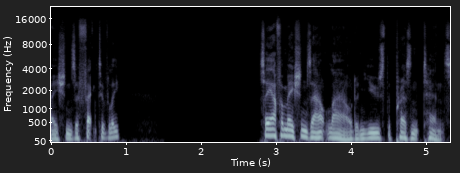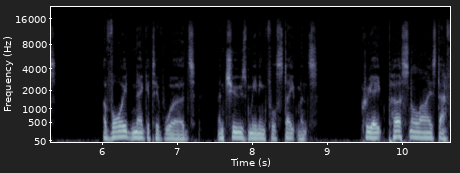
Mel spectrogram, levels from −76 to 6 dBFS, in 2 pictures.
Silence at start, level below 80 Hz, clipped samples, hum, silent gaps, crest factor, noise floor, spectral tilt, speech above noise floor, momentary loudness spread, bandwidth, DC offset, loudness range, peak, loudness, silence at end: 0 s; -40 dBFS; under 0.1%; none; 1.51-2.73 s; 16 dB; -57 dBFS; -6 dB/octave; 34 dB; 10 LU; 16 kHz; under 0.1%; 2 LU; -8 dBFS; -24 LUFS; 0 s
